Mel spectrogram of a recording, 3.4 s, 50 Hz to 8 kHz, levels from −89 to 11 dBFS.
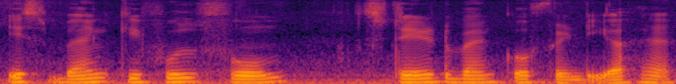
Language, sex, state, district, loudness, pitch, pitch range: Hindi, male, Punjab, Fazilka, -17 LUFS, 120 Hz, 110-135 Hz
